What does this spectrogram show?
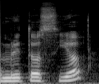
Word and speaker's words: মৃতস্য: এরপর ধ্রুবং, ধ্রুবং জন্ম মৃতস্য চ, একই রকমভাবে এই যে জাতস্য যেভাবে উচ্চারণ করেছি একই রকমভাবে মৃতস্য উচ্চারণও সেম হবে। মৃতস অর্থাৎ অন্তঃস পর্যন্ত উচ্চারণ করার পরে জফলার উচ্চারণ ইয় করব, তাহলে মৃতস্য চ।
